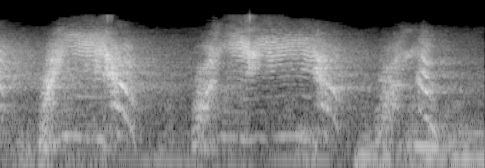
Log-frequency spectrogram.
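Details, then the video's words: Monkey Rainbow, very angry and defending Lucie from Kachoy, lets out three piercing screams that sweep up then slide downward, spaced about a second and a half apart, with faint low noise beneath. "Rainbow Very Angry To Protect Lucie From Kachoy"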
